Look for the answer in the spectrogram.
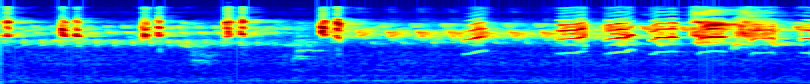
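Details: Sunbird used as a tutor for young cage birds, delivering a tight, high-pitched song of quick rattling chirps that builds into a continuous twittering run toward the end.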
